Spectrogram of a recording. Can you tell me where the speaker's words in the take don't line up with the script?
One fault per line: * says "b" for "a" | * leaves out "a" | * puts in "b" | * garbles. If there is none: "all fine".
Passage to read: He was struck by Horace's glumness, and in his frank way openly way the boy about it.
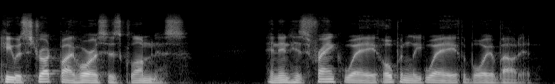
all fine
